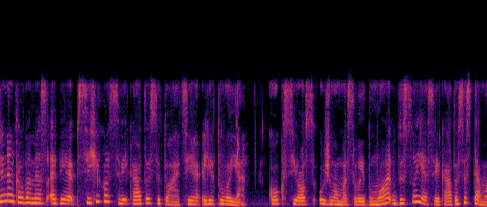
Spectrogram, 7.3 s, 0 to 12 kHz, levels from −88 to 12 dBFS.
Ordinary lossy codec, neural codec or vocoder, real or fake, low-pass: Opus, 64 kbps; none; real; 7.2 kHz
